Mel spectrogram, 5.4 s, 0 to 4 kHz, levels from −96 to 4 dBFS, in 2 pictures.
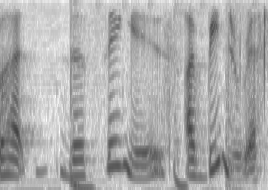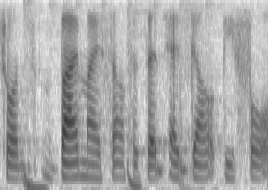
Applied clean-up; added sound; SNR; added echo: none; Drum kit; 15 dB; none.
